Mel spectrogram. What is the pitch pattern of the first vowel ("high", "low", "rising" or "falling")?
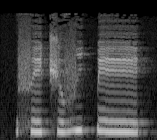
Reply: high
